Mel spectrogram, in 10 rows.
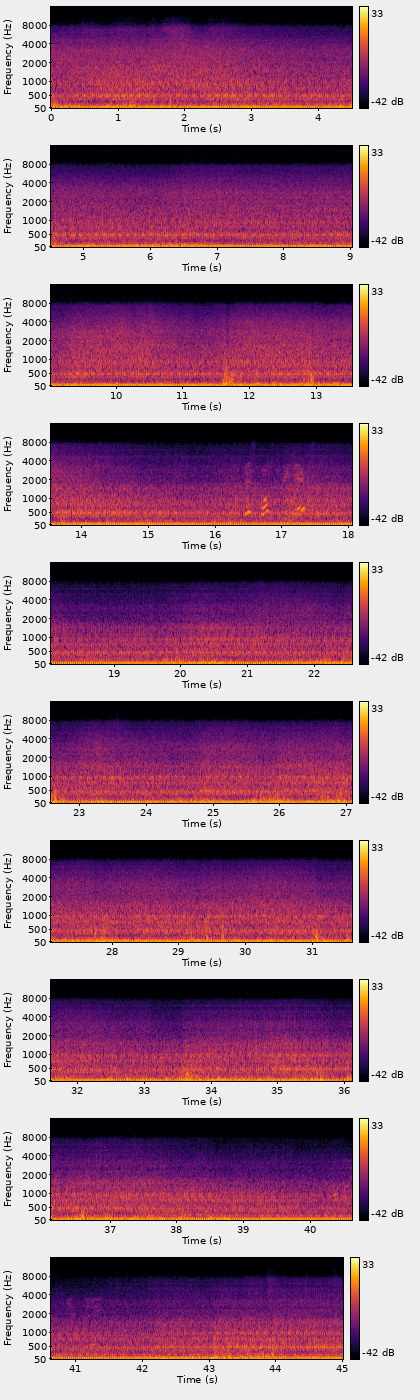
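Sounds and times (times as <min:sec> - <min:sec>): tractor engine running: 0:00.0 - 0:45.0.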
